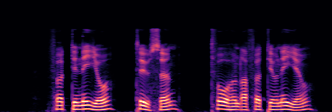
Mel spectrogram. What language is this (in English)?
Swedish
